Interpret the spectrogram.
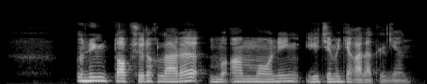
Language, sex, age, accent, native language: Uzbek, male, 18-24, Farg'ona, Uzbek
